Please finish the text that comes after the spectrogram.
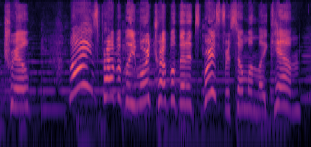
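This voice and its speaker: A woman voicing a tiny, cheerful, childlike fairy companion in a video game, squeaky and bubbly with an exaggerated delivery. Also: big pitch swings, a little slow, full character voice. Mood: chirpy. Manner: bubbly, exaggerated, refers to self in third person. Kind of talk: video game cutscene dialogue. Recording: music behind the voice.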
